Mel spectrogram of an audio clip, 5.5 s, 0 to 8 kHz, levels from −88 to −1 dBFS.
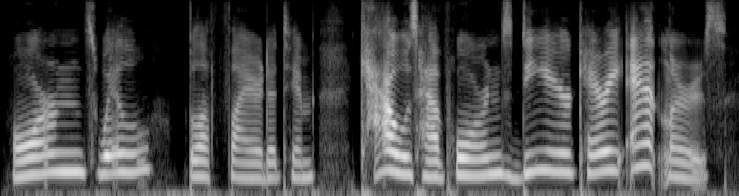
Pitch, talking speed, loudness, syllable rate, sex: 235 Hz, 130 wpm, -21 LUFS, 3.2 syllables/s, female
